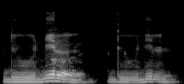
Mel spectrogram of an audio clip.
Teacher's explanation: Jadi ketika disambung maka ada tambahan nun kasroh. Nah, kalau di mushaf Depak itu ada nun kecil ya, ada sudah dibantu nun kecil kalau disambung.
